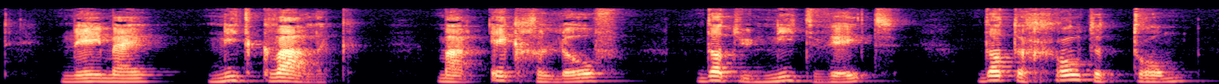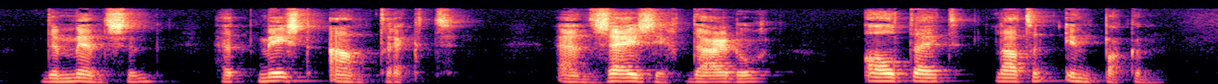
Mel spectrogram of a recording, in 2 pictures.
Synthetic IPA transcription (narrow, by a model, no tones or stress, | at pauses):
nejmɛj | nitkʋaːlək | maːɹɪkχəlowf | dɑtynitʋejt | dɑt̚dəχrowtətrɔm | dəmɛnsən | hətmejstaːntrɛkt | ɛnzɛjzɪχdaːɹdʊːɹ | ʔɑlˠtɛjt | laːtənɪnpɑkən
